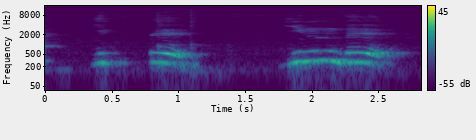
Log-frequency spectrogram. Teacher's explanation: இந்து பாக்கல அப்ப இத்து இந்து ஆகிய இரு மெய்களும் மேல்வாய் பல்லின் அடியை மேல்வாய் பல்லின் அடியை நாக்கின் நுனி பொருந்துவதால் பிறக்கிறது அப்படின்னு இருக்காங்க இந்த மேல்வாய் பல்லோட அடியை வந்து நாக்கோட நுனி இந்த இடத்துல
